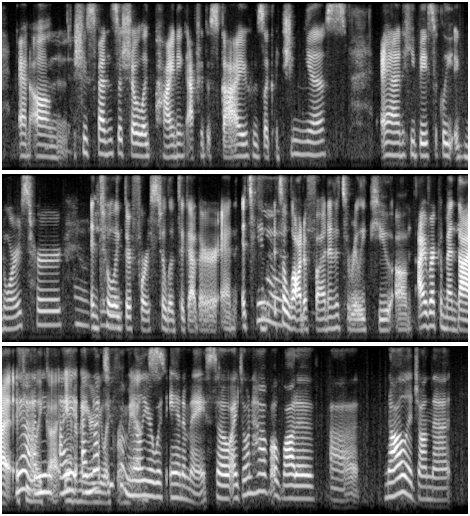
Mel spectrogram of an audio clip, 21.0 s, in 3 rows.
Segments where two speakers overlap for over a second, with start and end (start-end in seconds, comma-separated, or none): 14.2-16.4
